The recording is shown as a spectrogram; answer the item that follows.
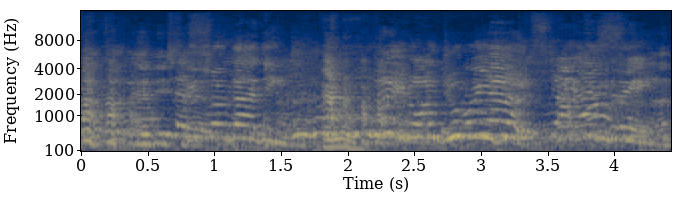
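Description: Several people talking over one another in a room, an indistinct mix of men's, women's and children's voices.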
